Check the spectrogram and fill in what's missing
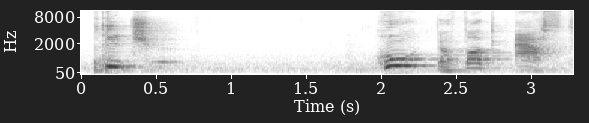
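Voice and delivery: high, loud, slow mock Nigerian put-down; accented retort. Man in the waiting room snaps at the woman, high and loud. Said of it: "And he goes, he goes".

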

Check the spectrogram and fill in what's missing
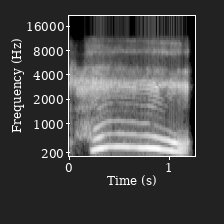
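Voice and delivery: high, forced-bright greeting; a strained fake-cheerful hi; awkward hey. Greeting the ex she avoided, forced high brightness. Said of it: "I was like".

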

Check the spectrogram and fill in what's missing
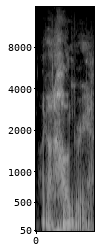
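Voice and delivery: a hushed whisper. Real, not acted. Whispering to his friend about the sudden munchies. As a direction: drop to a whisper, like sharing a secret.

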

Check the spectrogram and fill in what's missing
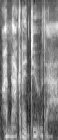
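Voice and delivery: breathy whisper, barely voiced. Real, not acted. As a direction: whisper it to yourself.

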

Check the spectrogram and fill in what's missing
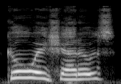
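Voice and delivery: put-on high, loud child's scream. A narrator's reading. Ava protects the Growbug from shadows, screaming. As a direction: scream to drive them off. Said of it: "and screamed out".

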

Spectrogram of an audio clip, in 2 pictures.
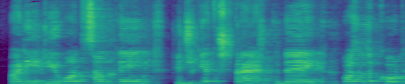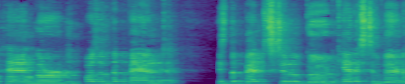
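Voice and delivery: high, put-on gentle father voice; high-pitched mock sympathy; concerned dad. Voices gentle dad checking on child.

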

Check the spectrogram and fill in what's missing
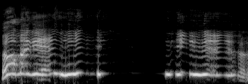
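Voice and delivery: very high, loud squeal; shrill high mock boy squeal; little boy voice. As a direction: squeal it like a small cartoon kid. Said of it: "He's just like".

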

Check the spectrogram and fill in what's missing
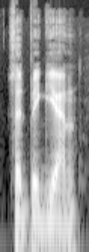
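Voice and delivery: ordinary delivery

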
